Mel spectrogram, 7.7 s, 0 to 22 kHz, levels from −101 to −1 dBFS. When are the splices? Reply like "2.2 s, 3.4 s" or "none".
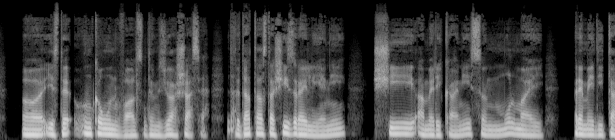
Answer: none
